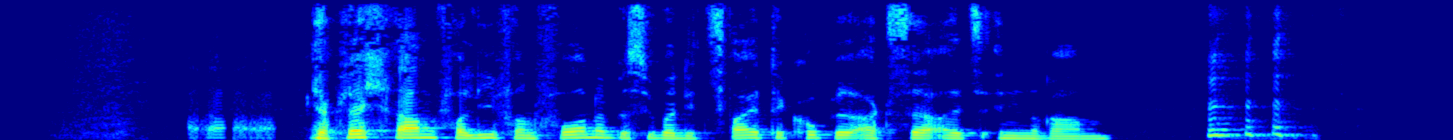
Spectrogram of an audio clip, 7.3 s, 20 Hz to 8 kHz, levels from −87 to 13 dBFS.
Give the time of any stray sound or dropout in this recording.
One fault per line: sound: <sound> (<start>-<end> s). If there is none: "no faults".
sound: laugh (0.9-1.4 s)
sound: laugh (6.0-6.6 s)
